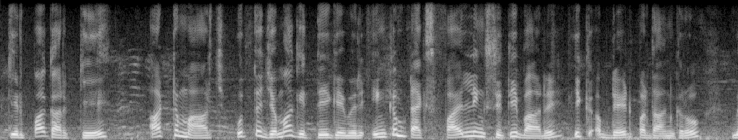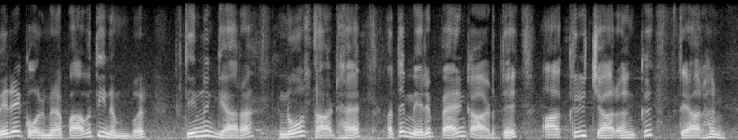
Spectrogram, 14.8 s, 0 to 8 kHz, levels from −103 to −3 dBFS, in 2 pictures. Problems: background conversations at intervals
